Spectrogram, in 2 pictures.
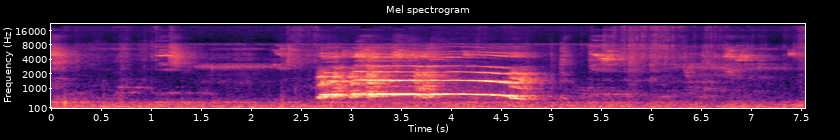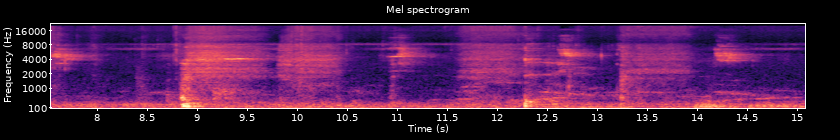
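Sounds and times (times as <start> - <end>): rooster crowing: 2.6 - 5.0.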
